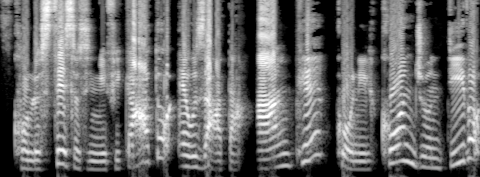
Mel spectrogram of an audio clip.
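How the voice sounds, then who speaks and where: The tone is bright and sharp. Delivery comes at a fairly slow pace. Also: woman. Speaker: Italian language teacher, podcast co-host. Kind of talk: scripted language lesson. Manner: clear, didactic.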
